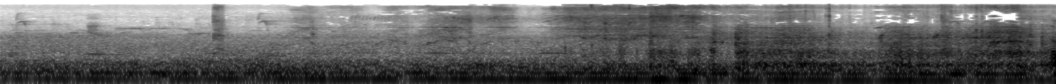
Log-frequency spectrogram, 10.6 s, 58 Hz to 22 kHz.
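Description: Electric RC monster truck with a brushless motor, running on a 2S battery, driving at a distance across grass. It grows louder from about the middle on as it comes nearer and onto the gravel path, over a steady low hum.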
